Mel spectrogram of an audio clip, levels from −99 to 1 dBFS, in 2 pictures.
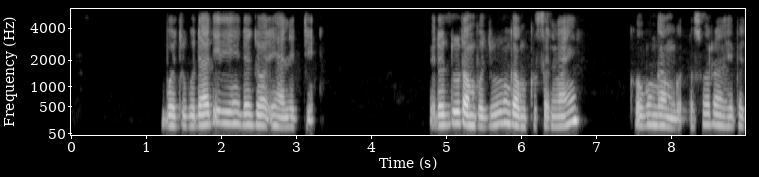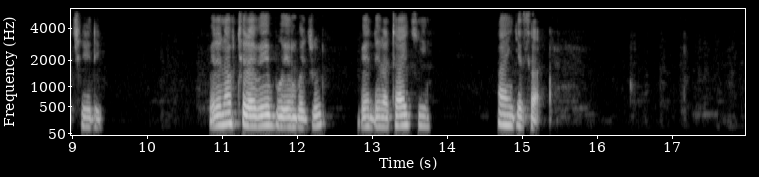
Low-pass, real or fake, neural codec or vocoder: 5.4 kHz; real; none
